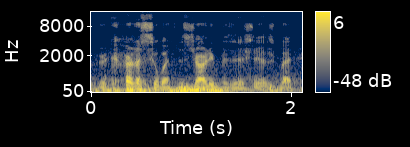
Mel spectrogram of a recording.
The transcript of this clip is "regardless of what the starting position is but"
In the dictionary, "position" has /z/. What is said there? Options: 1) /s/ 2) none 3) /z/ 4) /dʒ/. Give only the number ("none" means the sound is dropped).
3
